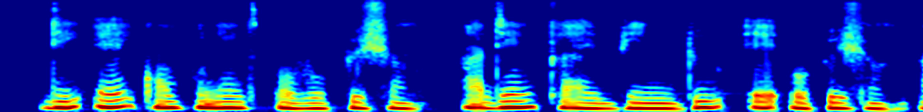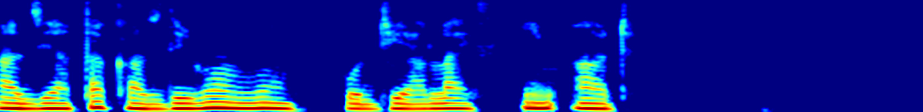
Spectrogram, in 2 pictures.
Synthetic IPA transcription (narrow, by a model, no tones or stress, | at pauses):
diʔɛkɔ̃mponɛ̃ntɔvɔpɹeʃɔ̃n | a̰dĩnkʰaɪbĩnduɛʔɔpɹeʃɔ̃nasdiatakʰas̬deɹɔ̃nɹɔ̃nfɔdɛalaɪfĩnad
